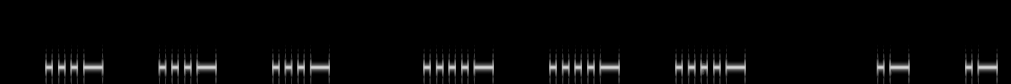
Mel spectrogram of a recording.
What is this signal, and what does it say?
Morse code, heard as a keyed tone, about 19 wpm, 800 Hz. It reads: V V V 4 4 4 A A
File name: Difficult Combos / Difficult Combos-mp3s / AUV AUV4 @18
